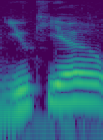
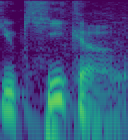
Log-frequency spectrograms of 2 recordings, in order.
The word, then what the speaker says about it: Yukiko: Was it Yukio? Wait, how did you spell it? I want to double check. Oh no, it's Yukiko. Okay, dude, I've been saying it wrong this whole time. Okay, so Yukiko.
